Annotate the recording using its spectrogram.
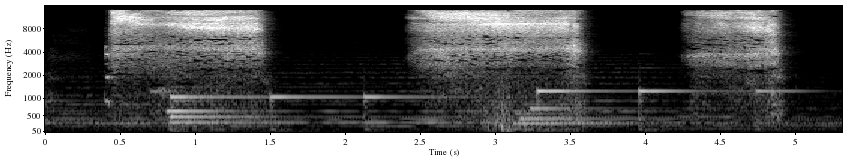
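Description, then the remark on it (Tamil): Three loud hissing bursts of steam from a pressure cooker's vent as dal (lentils) cooks for sambar, each lasting about a second with short pauses between, with a steady tonal hum underneath. “அப்படின்னு சவுண்ட் அடிச்சு முடிச்சு பருப்பு ரெடி ஆயிடுச்சு”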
